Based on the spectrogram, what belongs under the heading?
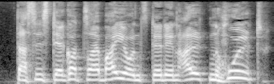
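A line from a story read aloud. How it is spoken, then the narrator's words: Shrieking. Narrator (German): kreischte da eine Stimme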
